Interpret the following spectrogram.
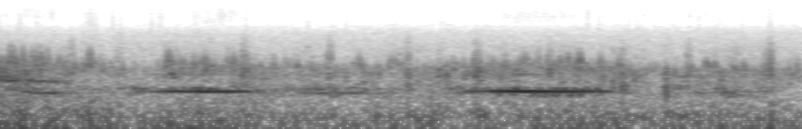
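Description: Heavy wind buffeting an action camera's microphone while wing foiling on open water, with a thin humming whistle that swells twice. Faint splashes of water come through underneath.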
